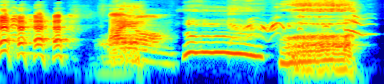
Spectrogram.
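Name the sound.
voice imitating loud snoring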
